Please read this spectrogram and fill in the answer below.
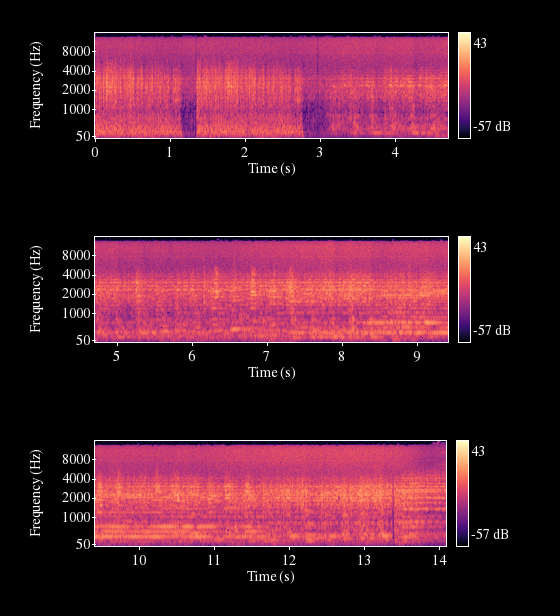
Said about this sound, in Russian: Ночь, взрыв. Дети взорвали резервуар с горючим.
